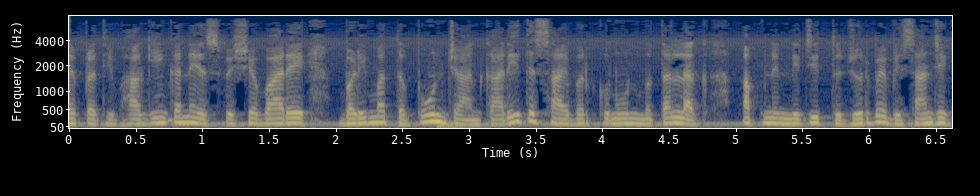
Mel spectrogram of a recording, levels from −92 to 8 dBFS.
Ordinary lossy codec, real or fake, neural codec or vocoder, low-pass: none; real; none; 7.2 kHz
